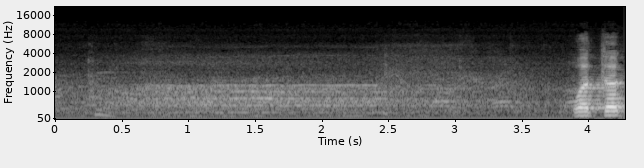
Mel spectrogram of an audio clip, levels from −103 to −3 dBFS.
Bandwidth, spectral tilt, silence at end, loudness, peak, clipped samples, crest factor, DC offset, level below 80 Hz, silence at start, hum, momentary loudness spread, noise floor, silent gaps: 8.2 kHz; -6 dB/octave; 0 s; -33 LUFS; -6 dBFS; under 0.1%; 26 dB; under 0.1%; -62 dBFS; 0 s; none; 21 LU; -50 dBFS; none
